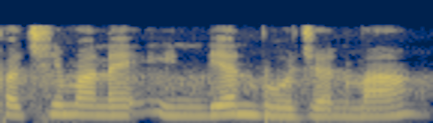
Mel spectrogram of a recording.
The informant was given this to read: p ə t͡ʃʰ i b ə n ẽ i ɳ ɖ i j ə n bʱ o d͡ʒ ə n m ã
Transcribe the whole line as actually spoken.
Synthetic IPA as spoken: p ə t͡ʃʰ i m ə n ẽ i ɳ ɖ i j ə n bʱ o d͡ʒ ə n m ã

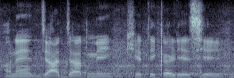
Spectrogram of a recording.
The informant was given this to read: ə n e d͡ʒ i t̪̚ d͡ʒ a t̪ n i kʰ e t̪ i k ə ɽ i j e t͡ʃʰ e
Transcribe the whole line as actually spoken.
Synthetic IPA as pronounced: ə n e d͡ʒ a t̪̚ d͡ʒ a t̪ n i kʰ e t̪ i k ə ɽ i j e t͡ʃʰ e

